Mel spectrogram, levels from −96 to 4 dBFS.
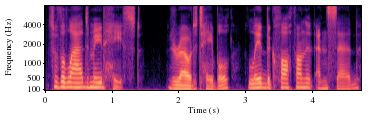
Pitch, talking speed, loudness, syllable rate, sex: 135 Hz, 200 wpm, -18 LUFS, 4.5 syllables/s, male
